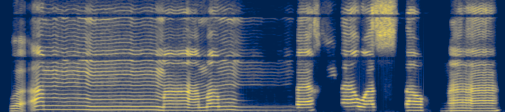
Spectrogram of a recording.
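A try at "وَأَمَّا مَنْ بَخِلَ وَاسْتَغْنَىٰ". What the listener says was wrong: Wastaghna. Dia tidak berhenti tak, bukan tak, tapi dia seperti menarik. Nah, seperti itu.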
